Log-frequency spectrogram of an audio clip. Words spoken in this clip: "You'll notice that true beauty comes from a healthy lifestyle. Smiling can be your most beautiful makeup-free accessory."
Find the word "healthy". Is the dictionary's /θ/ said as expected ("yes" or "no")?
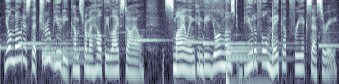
yes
